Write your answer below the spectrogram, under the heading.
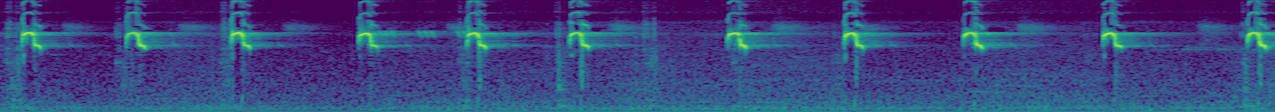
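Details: Javan tesia from Indonesia, a lure recording for songbird keepers: a steady run of short, sharp high notes, each with a quick downward hook, repeated about every half second, eleven notes in all, over a silent background.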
